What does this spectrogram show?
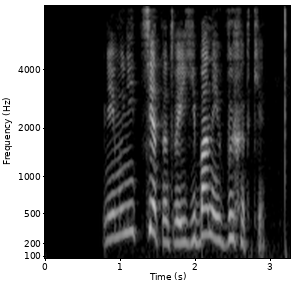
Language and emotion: Russian, angry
